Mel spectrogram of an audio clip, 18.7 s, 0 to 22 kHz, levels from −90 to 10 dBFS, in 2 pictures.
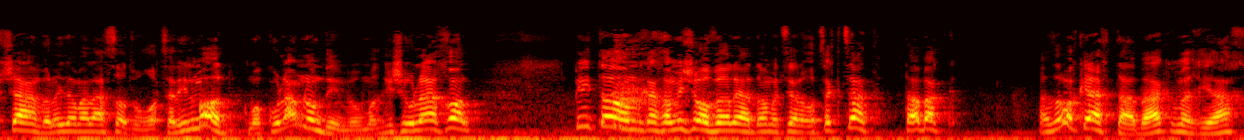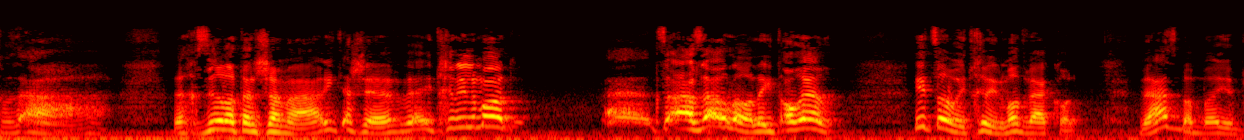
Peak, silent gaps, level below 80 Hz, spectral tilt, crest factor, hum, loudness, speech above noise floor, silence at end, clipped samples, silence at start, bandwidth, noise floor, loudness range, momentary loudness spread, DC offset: -8 dBFS; none; -48 dBFS; -6 dB/octave; 18 dB; none; -26 LUFS; 27 dB; 0.05 s; under 0.1%; 0 s; 11 kHz; -53 dBFS; 3 LU; 14 LU; under 0.1%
